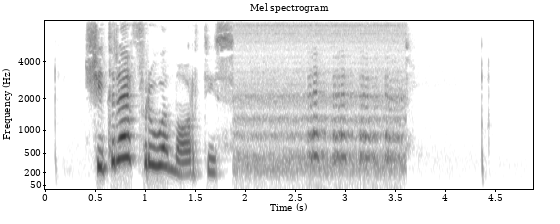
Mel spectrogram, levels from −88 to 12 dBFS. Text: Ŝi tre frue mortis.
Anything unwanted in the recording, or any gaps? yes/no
yes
